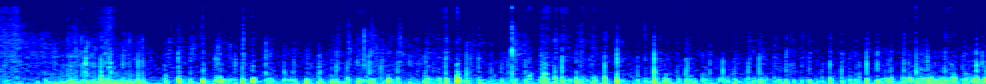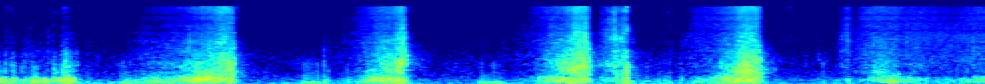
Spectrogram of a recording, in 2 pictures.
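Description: Fingers with long nails scratch and rake the coarse surface of a zigzag woven textured fabric pillow. The first half is a steady, dense, crackly scratching. It then gives way to a series of louder, fuller rasping strokes separated by quieter pauses.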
